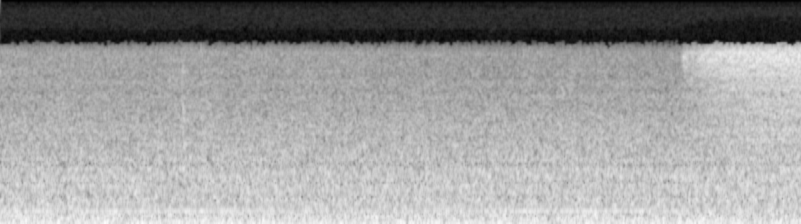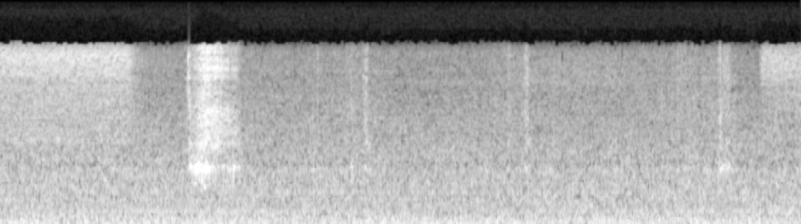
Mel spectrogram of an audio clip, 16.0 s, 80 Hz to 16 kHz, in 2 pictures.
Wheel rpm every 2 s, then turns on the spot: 0, 0, 0, 0, 0, 0, 0, 0.
none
